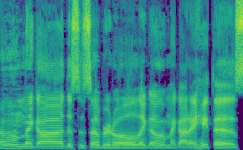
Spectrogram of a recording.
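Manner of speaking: put-on drained, fed-up grumbling, low and bored. Retelling a reality show dinner scene, imitating someone bored. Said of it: "she's still sitting at that table going".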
